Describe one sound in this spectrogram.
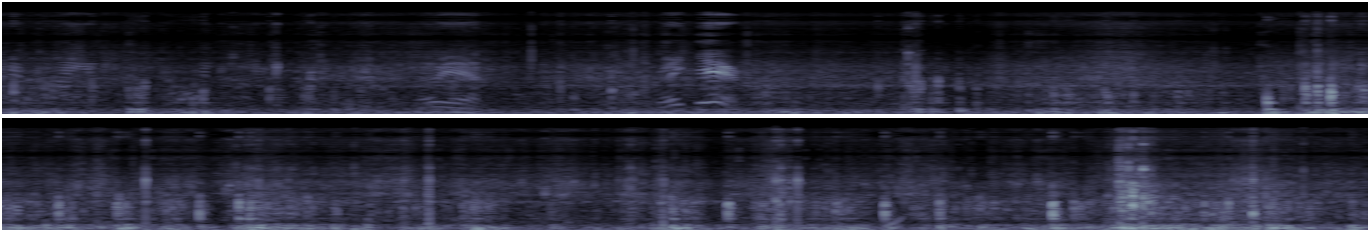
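Choppy water slaps and splashes against a kayak's hull.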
